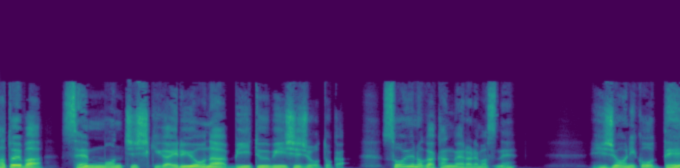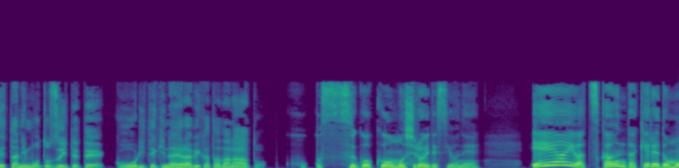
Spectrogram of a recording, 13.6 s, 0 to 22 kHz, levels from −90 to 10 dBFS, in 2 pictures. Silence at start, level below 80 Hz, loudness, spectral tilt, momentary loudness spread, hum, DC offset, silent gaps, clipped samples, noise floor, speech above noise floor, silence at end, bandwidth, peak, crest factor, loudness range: 0 s; -50 dBFS; -17 LUFS; -5.5 dB/octave; 13 LU; none; under 0.1%; none; under 0.1%; -64 dBFS; 48 dB; 0 s; 12 kHz; 0 dBFS; 16 dB; 6 LU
